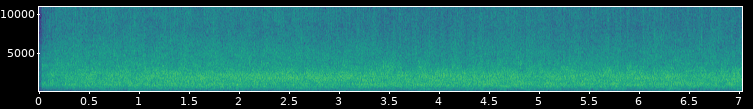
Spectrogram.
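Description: A large audience claps steadily for about seven seconds, as those who say they are here today with family are asked to clap: a dense, loud wash of applause with no pauses and no voices standing out.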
